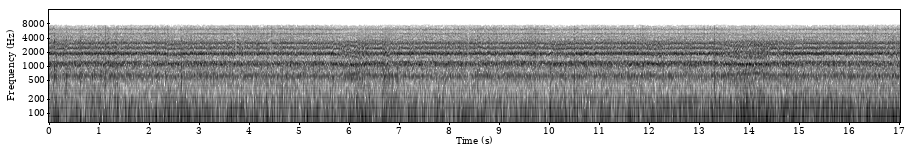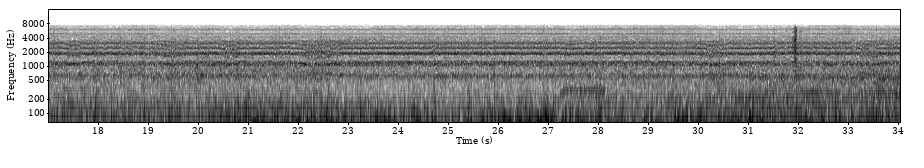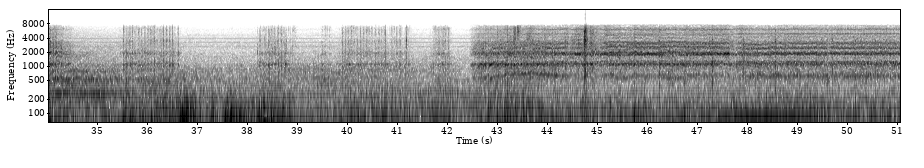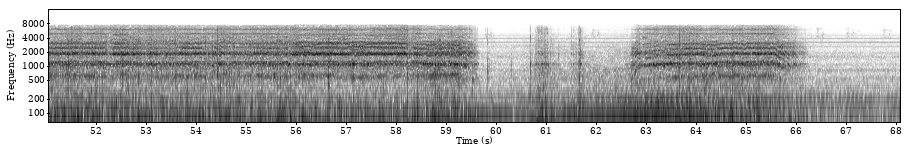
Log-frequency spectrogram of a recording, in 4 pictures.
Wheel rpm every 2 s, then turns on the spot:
160, 160, 160, 160, 160, 160, 160, 160, 160, 160, 160, 160, 160, 160, 160, 160, 160, 40, 10, 10, 20, 90, 160, 160, 160, 160, 160, 160, 160, 120, 10, 80, 140, 0.
34-42 60-62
